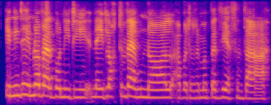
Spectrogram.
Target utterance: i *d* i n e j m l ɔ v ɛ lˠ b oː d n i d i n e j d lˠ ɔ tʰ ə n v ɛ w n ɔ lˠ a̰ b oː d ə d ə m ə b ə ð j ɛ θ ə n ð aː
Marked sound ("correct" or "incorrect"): incorrect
